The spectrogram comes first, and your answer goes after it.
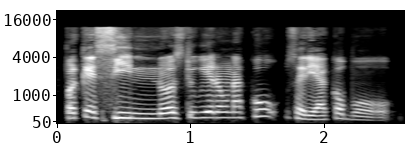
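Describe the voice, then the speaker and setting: Costa Rican male teacher, patient explainer, fairly high voice, dry close sound, online class. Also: lively intonation, fairly quick, a bit bright, smooth, dry recording. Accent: Costa Rican Spanish. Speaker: English pronunciation teacher.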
